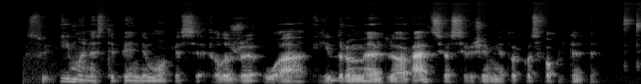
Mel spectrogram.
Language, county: Lithuanian, Klaipėda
